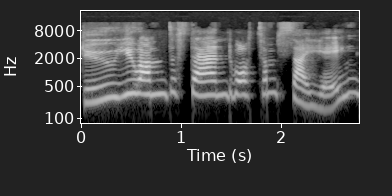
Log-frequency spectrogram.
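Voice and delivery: sarcastic, words stretched. Teaching voice delivery, showing what not to do: slow, sarcastic tone. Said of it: "Don't sound sarcastic by slowing everything down and going".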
